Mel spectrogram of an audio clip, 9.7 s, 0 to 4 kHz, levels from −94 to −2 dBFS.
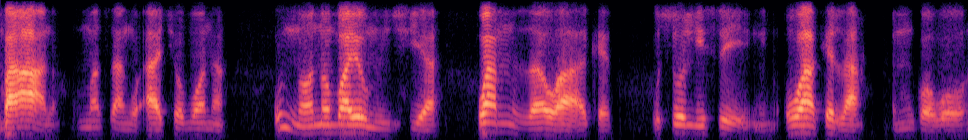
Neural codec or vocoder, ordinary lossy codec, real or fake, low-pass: codec, 16 kHz in and 24 kHz out, 1 kbps, XY-Tokenizer; Opus, 16 kbps; fake; 3.6 kHz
